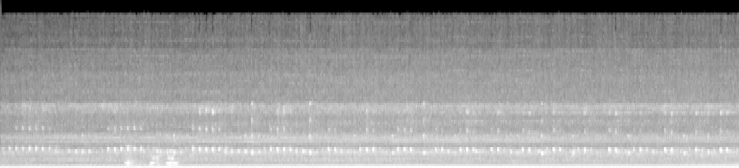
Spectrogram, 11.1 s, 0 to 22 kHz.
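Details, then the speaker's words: Cold idle of a 1980s Renault 9 after radiator and cooling fan replacement, choke fully open, car sat for weeks so mechanical fuel pump took a while to draw fuel; smooth steady low hum, no knocks or misses, faint chirping; sounds really good. "Obviously mechanical fuel pump takes a while to crank the fuel through. That sounds really good."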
